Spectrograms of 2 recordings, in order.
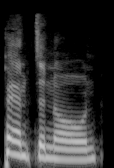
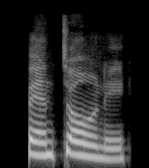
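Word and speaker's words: panettone: It was mostly because I needed to figure out how to pronounce it, because I was looking at it like pantanone, but it's pantoni.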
